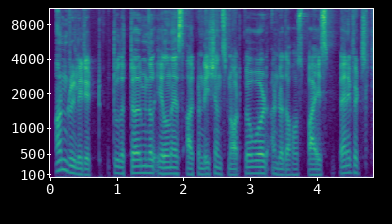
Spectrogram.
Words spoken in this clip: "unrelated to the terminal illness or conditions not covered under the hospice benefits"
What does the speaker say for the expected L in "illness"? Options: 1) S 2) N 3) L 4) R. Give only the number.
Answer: 3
